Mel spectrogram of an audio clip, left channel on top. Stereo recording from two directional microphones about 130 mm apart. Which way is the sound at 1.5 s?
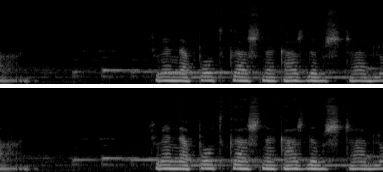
15° right (ahead or behind).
